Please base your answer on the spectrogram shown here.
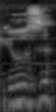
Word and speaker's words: use: When you use something. I use a car to go to work every day. Como é que eu pronuncio esse use? Com som de Z. Z. Use.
